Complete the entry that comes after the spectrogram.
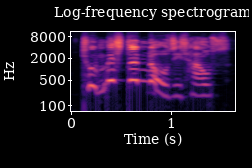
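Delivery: insist, chin up; stubborn little girl. A narrator's reading. Little Miss Stubborn answers Nosey, lightly voiced and firm. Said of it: "she said".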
